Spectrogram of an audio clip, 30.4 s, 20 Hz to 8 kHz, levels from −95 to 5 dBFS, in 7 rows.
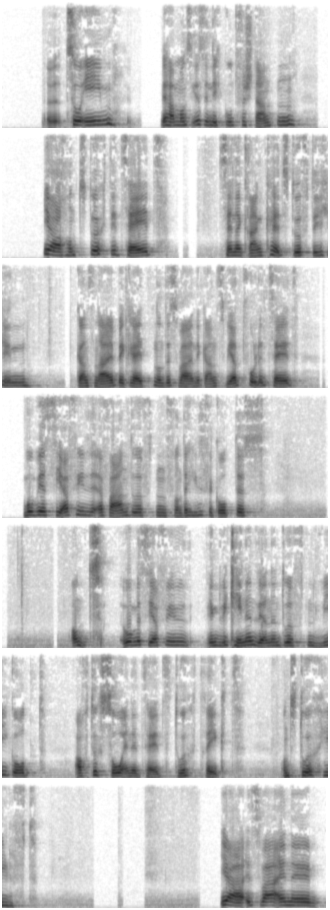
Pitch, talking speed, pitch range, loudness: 205 Hz, 120 wpm, 185-225 Hz, -20 LUFS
